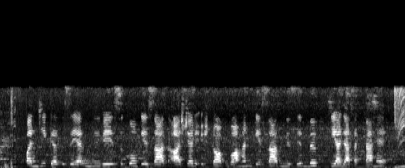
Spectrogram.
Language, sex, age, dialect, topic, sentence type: Hindi, female, 18-24, Kanauji Braj Bhasha, banking, statement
